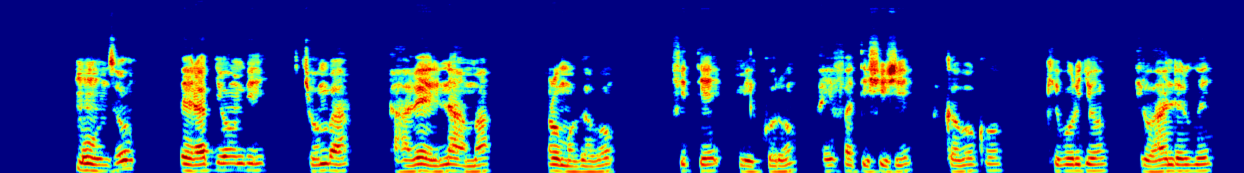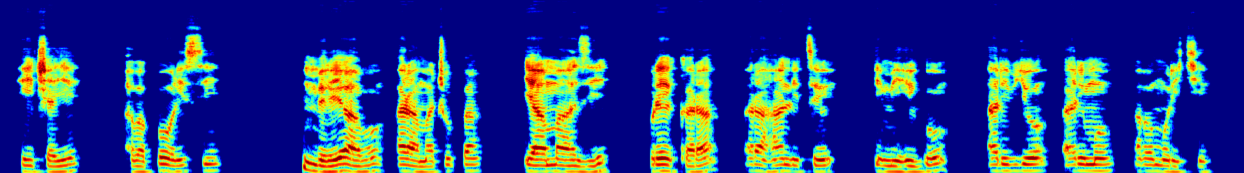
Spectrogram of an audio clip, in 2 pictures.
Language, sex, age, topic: Kinyarwanda, male, 25-35, government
